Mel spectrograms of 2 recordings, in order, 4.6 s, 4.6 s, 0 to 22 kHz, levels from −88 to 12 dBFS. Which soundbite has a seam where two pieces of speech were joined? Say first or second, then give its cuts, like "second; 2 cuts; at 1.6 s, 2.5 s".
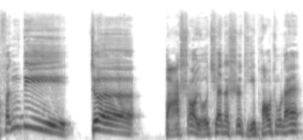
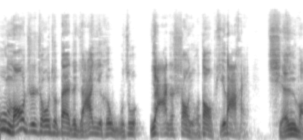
first; 1 cut; at 1.2 s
